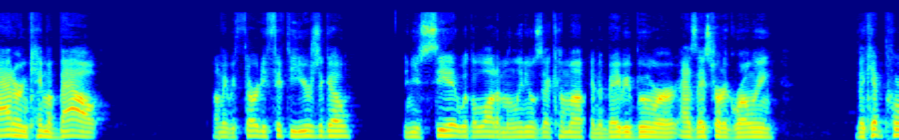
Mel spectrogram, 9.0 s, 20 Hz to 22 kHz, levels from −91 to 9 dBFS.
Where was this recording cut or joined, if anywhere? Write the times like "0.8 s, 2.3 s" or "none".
2.2 s, 5.8 s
